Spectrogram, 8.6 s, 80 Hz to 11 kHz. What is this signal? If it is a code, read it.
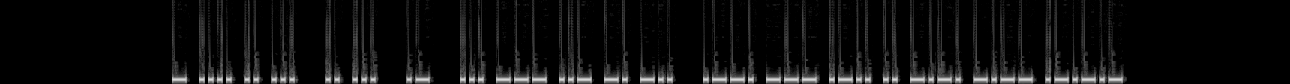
Morse code, heard as a keyed tone, about 37 wpm, 700 Hz. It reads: THIS IS A SOUND POLICY.
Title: Sentences from Top 1000 Words - Review Part 5 - 40wpm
